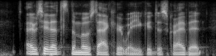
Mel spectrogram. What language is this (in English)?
English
